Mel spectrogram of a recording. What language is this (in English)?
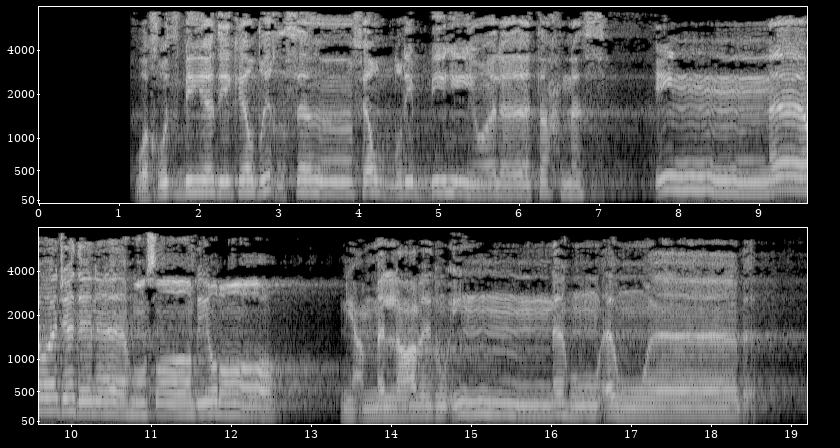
Arabic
